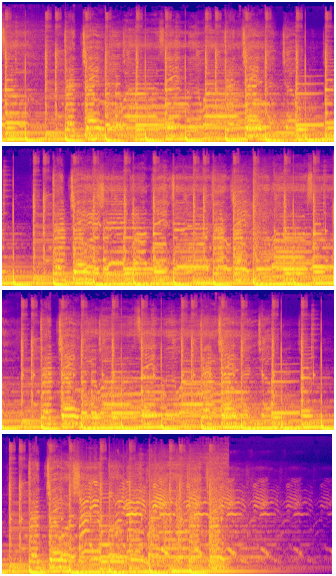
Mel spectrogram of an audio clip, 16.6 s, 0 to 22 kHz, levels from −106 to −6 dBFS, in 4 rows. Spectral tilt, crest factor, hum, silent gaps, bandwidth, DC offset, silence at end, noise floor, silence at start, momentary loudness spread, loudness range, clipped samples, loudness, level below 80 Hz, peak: -5.5 dB/octave; 10 dB; none; none; 17 kHz; under 0.1%; 0.75 s; -41 dBFS; 0 s; 3 LU; 1 LU; under 0.1%; -11 LUFS; -14 dBFS; 0 dBFS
